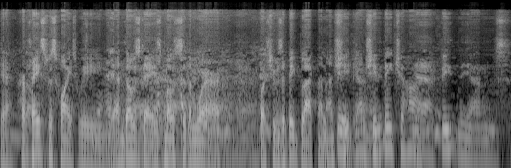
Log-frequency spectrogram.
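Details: Adult male speaker; no speech disorder.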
